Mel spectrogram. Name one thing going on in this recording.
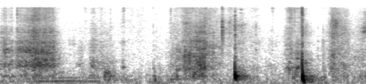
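A hardcover book slides and rustles as it is turned over.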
